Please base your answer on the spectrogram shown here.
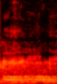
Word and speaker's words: Hull: And you can tell he's not from Hull, because the H in Hull is silent, and Jason very politely referred to it as Hull.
